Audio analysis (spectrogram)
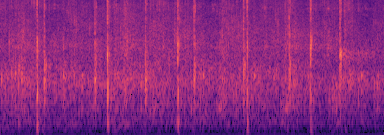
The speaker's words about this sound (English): Would you give him another round of applause, how the Lord has used them today.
